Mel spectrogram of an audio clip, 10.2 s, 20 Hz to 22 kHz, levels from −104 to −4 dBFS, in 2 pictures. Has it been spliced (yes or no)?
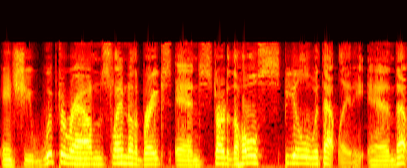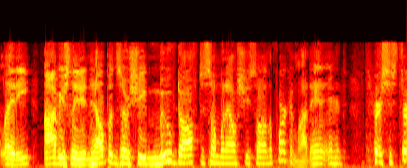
yes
